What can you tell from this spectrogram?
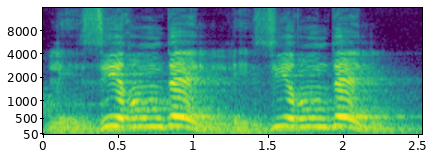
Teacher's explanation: Et toujours vous avez écouté la liaison, les hirondelles, les hirondelles. Le S se prononce Z.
